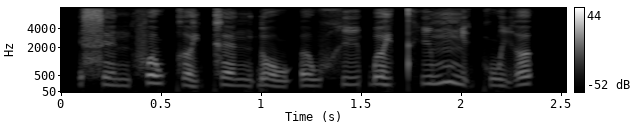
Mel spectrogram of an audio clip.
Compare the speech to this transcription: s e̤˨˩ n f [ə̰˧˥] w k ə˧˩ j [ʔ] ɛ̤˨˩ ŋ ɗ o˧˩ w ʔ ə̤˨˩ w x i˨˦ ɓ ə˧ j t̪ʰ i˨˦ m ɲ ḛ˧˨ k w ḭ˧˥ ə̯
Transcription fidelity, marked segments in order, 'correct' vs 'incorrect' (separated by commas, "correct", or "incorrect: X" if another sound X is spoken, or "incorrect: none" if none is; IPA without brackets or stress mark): incorrect: ə˧, incorrect: k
